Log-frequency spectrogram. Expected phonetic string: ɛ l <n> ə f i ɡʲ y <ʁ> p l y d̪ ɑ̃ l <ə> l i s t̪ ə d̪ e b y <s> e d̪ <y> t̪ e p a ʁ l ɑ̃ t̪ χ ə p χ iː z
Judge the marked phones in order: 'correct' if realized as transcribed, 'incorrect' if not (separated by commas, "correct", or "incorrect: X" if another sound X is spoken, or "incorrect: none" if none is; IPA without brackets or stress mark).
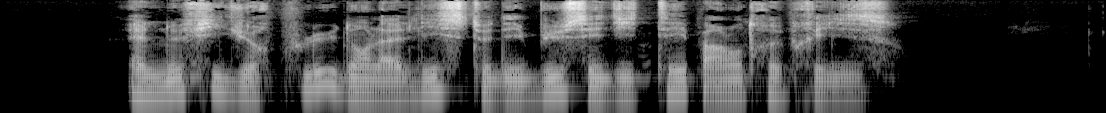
correct, correct, incorrect: a, correct, incorrect: i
